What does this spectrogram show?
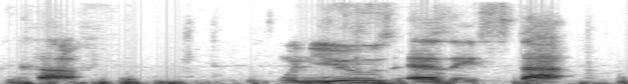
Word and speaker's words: kaf: The letter is pronounced as a K, as in the word kaf.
